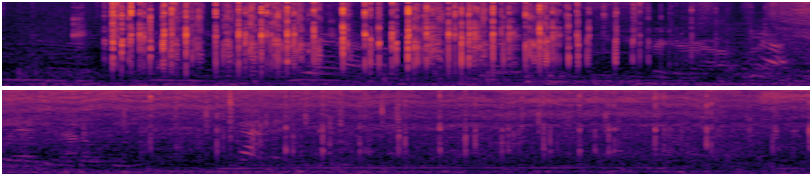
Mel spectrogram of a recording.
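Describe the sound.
Loud hissing bursts of spray paint onto a cardboard sign in quick succession for a few seconds, as the sign is prepared for a march for missing and murdered Indigenous women; then the spraying stops while voices keep talking in the background.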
